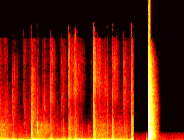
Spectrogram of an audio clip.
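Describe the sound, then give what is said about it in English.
A single sharp hand clap rings out loud and crisp after a brief pause, following a stretch of dense, busy sound, and fades quickly. “The clap has been transmitted.”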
